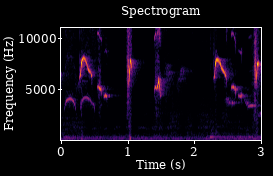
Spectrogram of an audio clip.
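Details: Van Hasselt's sunbird (white-winged 'konin' form) singing a long chattering tutor song meant to provoke other birds to answer: sharp, high, slurred whistles in short clusters separated by pauses of about a second.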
